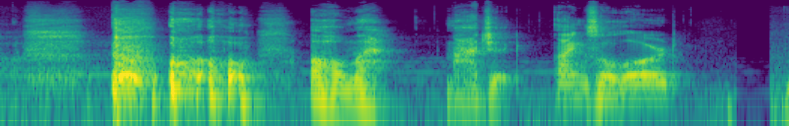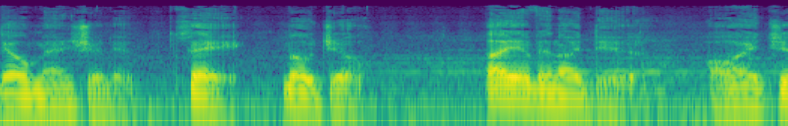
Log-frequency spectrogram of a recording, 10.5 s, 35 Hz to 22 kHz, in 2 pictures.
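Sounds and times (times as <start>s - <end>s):
person inhaling: 0.0s - 0.7s, 1.7s - 2.0s
person coughing after smoking: 0.8s - 1.8s
speech: 2.1s - 4.6s, 5.2s - 7.8s, 8.5s - 10.5s.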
